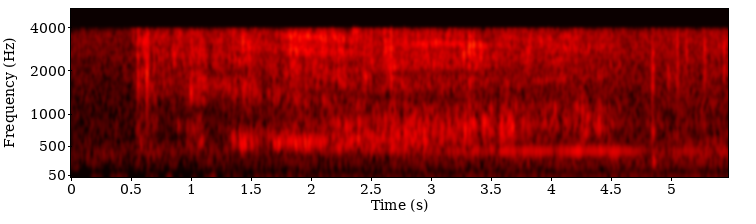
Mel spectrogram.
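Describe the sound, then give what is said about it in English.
Liquid is poured out as a libation toward the south in a thin, steady trickle for several seconds, quiet, with a brief clink near the end and no voices. “I pour libations to the south, and I look back down to the south, and I say, libation.”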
